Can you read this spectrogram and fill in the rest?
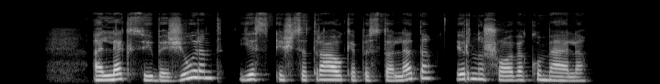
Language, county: Lithuanian, Kaunas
